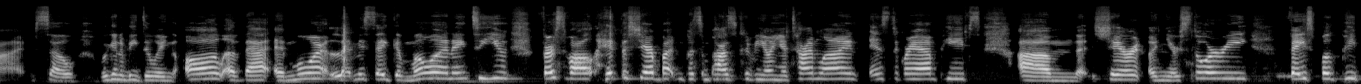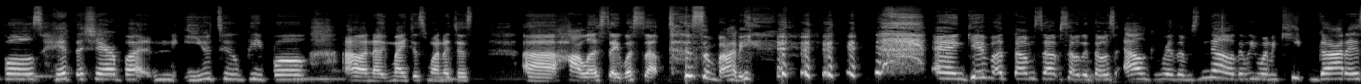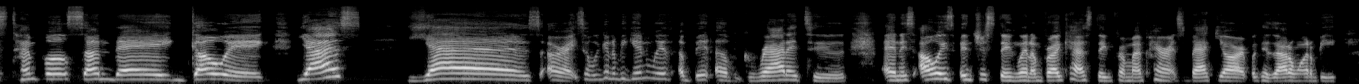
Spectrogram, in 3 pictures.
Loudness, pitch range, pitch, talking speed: -17 LUFS, 200-265 Hz, 240 Hz, 165 wpm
